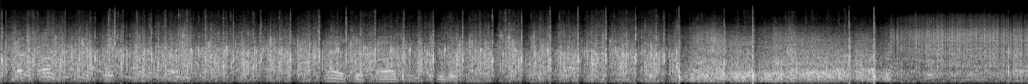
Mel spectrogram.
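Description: Crowd applauding, with sharp cracks of firecrackers going off and voices among the crowd.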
